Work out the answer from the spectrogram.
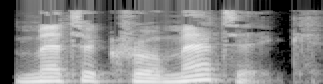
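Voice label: "metachromatic", English, British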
